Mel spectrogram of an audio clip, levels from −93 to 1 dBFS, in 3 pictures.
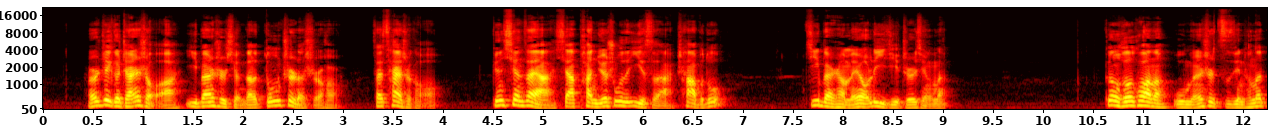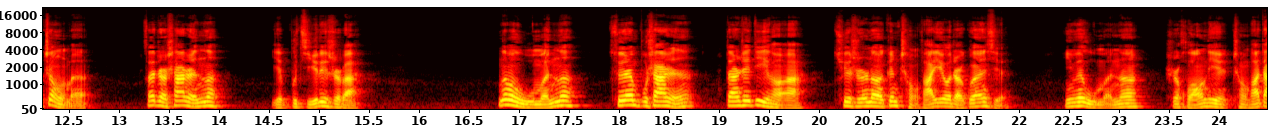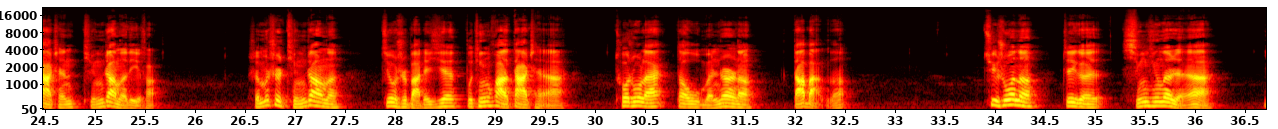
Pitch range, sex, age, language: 110-150 Hz, male, 20-39, Chinese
